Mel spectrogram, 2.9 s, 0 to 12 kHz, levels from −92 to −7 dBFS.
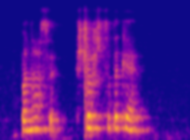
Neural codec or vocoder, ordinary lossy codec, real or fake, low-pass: none; Opus, 32 kbps; real; 7.2 kHz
